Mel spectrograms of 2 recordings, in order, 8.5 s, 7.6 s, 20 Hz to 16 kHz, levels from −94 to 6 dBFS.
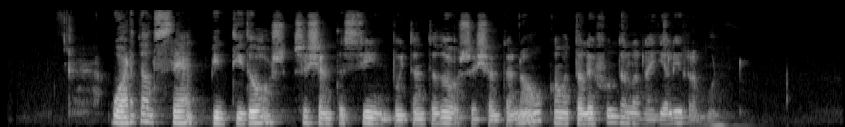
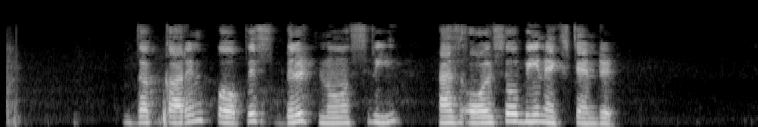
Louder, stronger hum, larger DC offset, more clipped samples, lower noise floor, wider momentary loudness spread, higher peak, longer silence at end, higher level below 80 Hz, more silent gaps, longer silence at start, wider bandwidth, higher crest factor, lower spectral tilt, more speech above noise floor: second, -28 LUFS vs -18 LUFS; neither; neither; neither; second, -76 dBFS vs -80 dBFS; about the same, 10 LU vs 9 LU; second, -8 dBFS vs -2 dBFS; second, 1.2 s vs 1.45 s; second, -72 dBFS vs -58 dBFS; neither; first, 0.7 s vs 0.05 s; first, 11.5 kHz vs 7.8 kHz; about the same, 20 dB vs 18 dB; about the same, -5 dB/octave vs -5.5 dB/octave; second, 48 dB vs 62 dB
